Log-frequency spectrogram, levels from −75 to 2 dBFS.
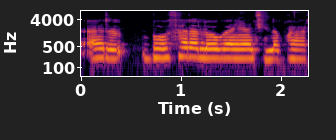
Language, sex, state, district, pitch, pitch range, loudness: Garhwali, female, Uttarakhand, Tehri Garhwal, 210 Hz, 205-215 Hz, -20 LUFS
